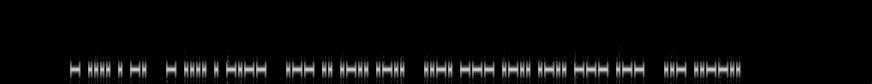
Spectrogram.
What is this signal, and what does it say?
Morse code, heard as a keyed tone, about 37 wpm, 700 Hz. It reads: THEN THEY WILL FOLLOW U?
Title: Sentences from Top 200 Words and Abbreviations 40wpm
